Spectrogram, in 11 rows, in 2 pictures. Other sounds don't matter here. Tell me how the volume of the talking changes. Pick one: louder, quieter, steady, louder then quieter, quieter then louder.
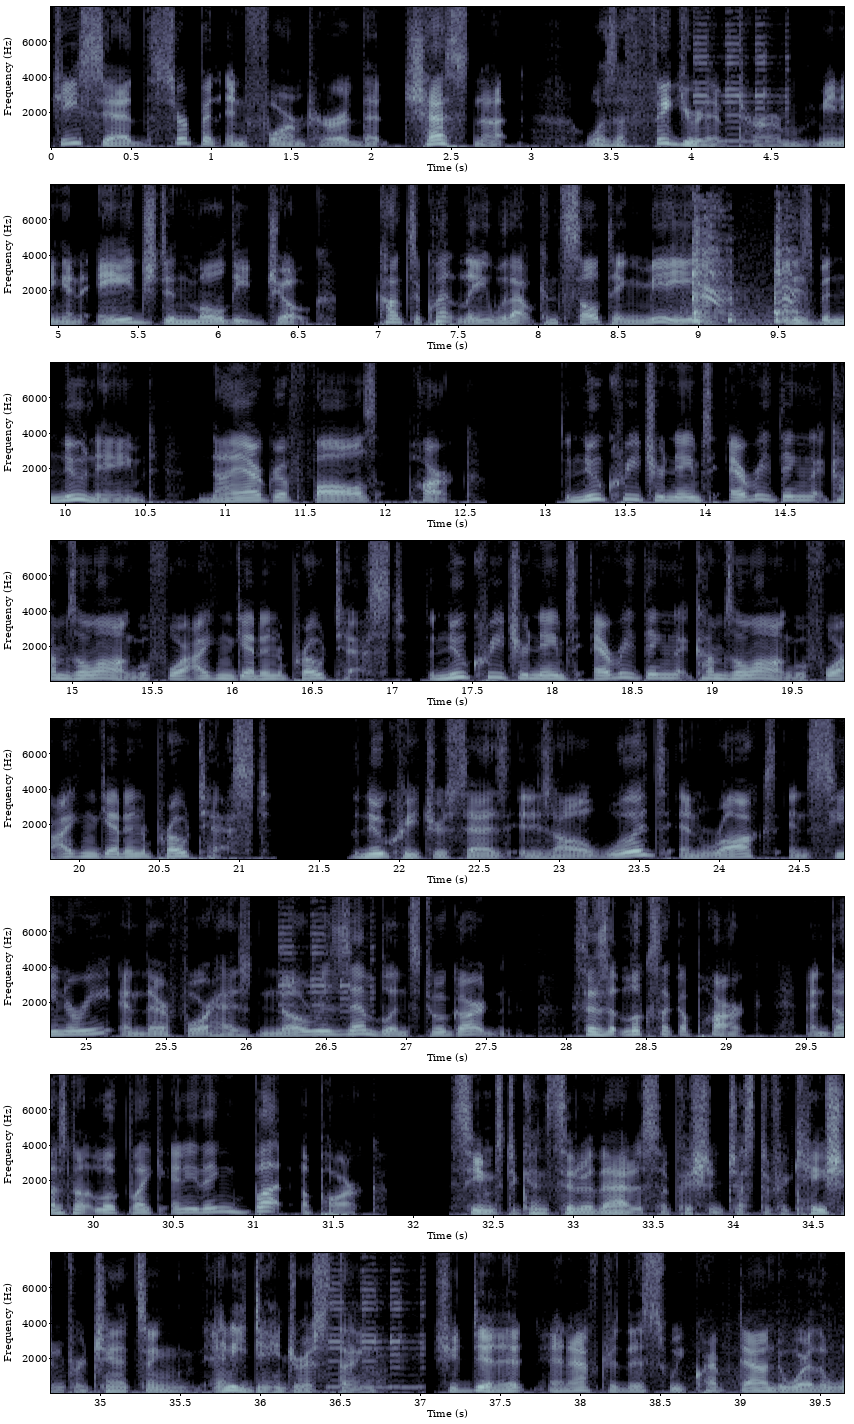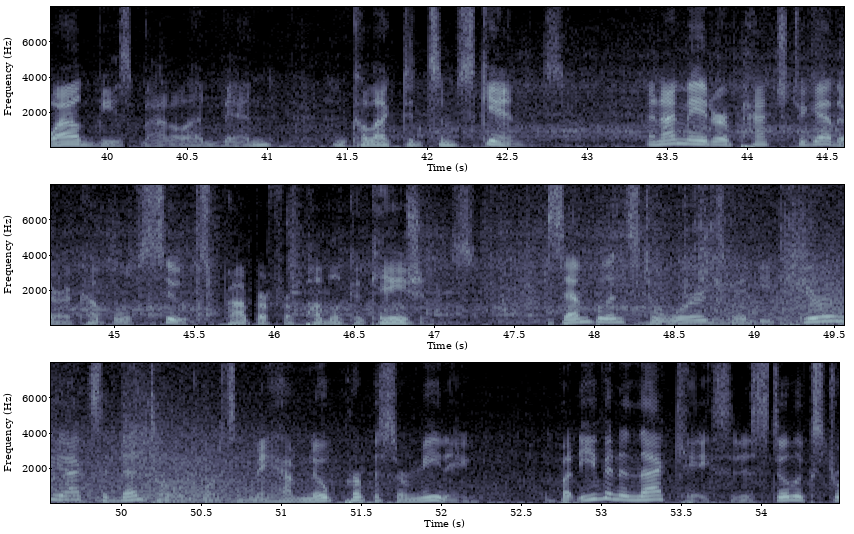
steady.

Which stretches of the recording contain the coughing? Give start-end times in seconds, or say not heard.
8.8-9.7.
